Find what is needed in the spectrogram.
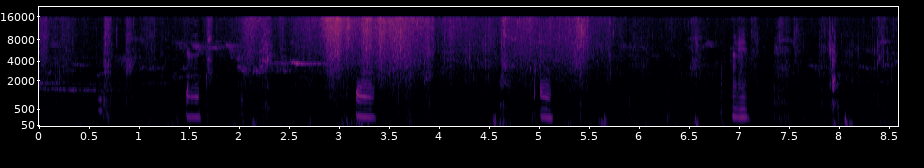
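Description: Alpaca dam humming to her newborn cria: four short, pitched hums, one about every one and a half to two seconds.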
